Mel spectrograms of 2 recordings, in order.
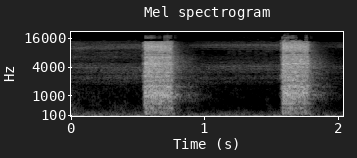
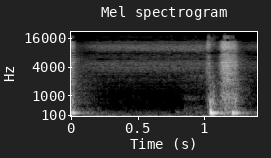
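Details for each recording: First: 68RFE transmission clutch air test at 30 psi; three short hissing air blasts into the low/reverse port with no clutch apply; air bypassing, likely piston seals, requiring transmission teardown. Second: Dodge 68RFE transmission clutch air test at 30 PSI through the port: quiet room, then a short hiss of air with a soft thump as the underdrive clutch applies cleanly; normal clutch engagement.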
